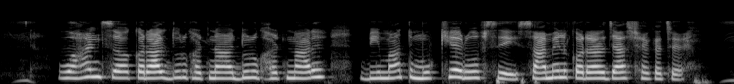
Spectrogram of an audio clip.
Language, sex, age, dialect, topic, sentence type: Magahi, female, 18-24, Northeastern/Surjapuri, banking, statement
